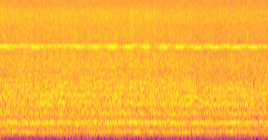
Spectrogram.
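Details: Short stretch of steady bee buzzing: a thick, level droning hum from many insects, unchanging throughout, with a thin high whine running above it.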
